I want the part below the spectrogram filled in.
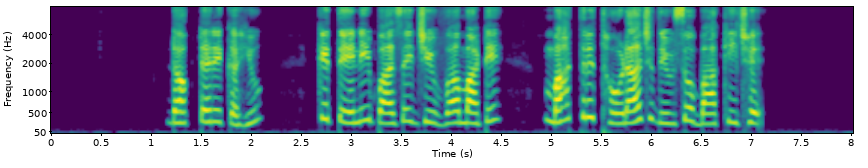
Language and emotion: Gujarati, sad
